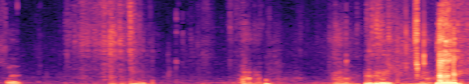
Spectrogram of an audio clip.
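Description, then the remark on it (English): Close-miked pig noises made by a human voice, a string of irregular snorting, chewing-like bursts that grow louder toward the end, with no words spoken. “That's not Foley. That's doing pig noises into the mic.”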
